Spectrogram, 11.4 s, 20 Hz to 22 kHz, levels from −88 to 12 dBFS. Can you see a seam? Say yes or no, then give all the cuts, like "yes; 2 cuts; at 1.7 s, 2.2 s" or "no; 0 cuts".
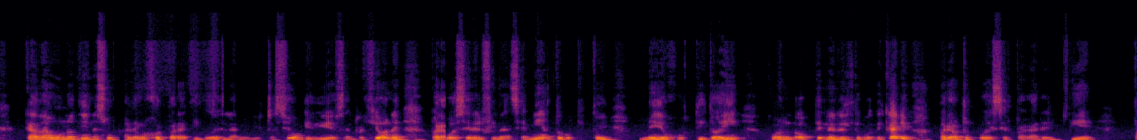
yes; 6 cuts; at 1.2 s, 2.2 s, 3.1 s, 4.5 s, 8.0 s, 8.6 s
